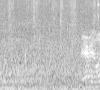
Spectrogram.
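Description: Low, steady background noise with a faint hum and no distinct events; a man starts speaking near the end.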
